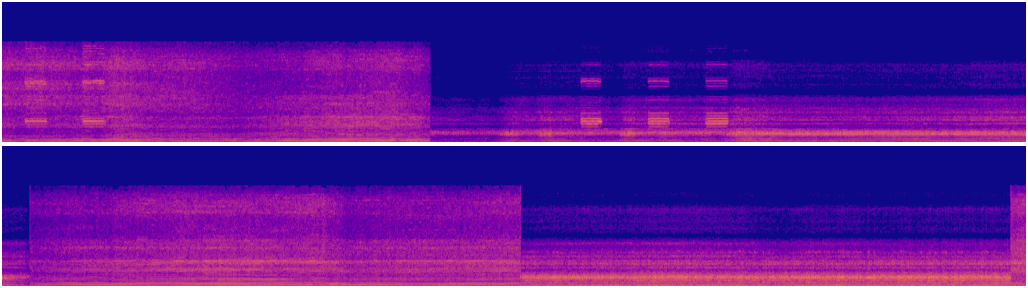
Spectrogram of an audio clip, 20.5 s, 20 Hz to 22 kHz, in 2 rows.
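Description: Small single-cylinder motorcycle engines, a TVS Apache RTR 160 4V and a Suzuki Gixxer SF 155, accelerating hard in a drag race. The engine note rises through the gears with a brief drop at each shift. From about three-quarters of the way through, heavy wind buffeting on the microphone at speed is louder than the engine.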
